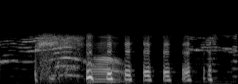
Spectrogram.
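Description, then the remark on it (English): A baby cries, starting with a long drawn-out wail and breaking into a string of short, high-pitched sobs in quick rhythm, fairly loud with no talking over it. “I hear a baby. You do hear a baby.”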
